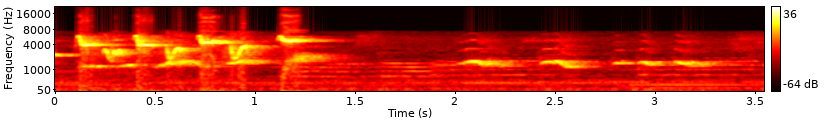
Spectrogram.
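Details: White-rumped shama of the mottled Medan type: four loud, rapid high whistled notes with sharp clicks, then softer, lower mellow whistles fading out.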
